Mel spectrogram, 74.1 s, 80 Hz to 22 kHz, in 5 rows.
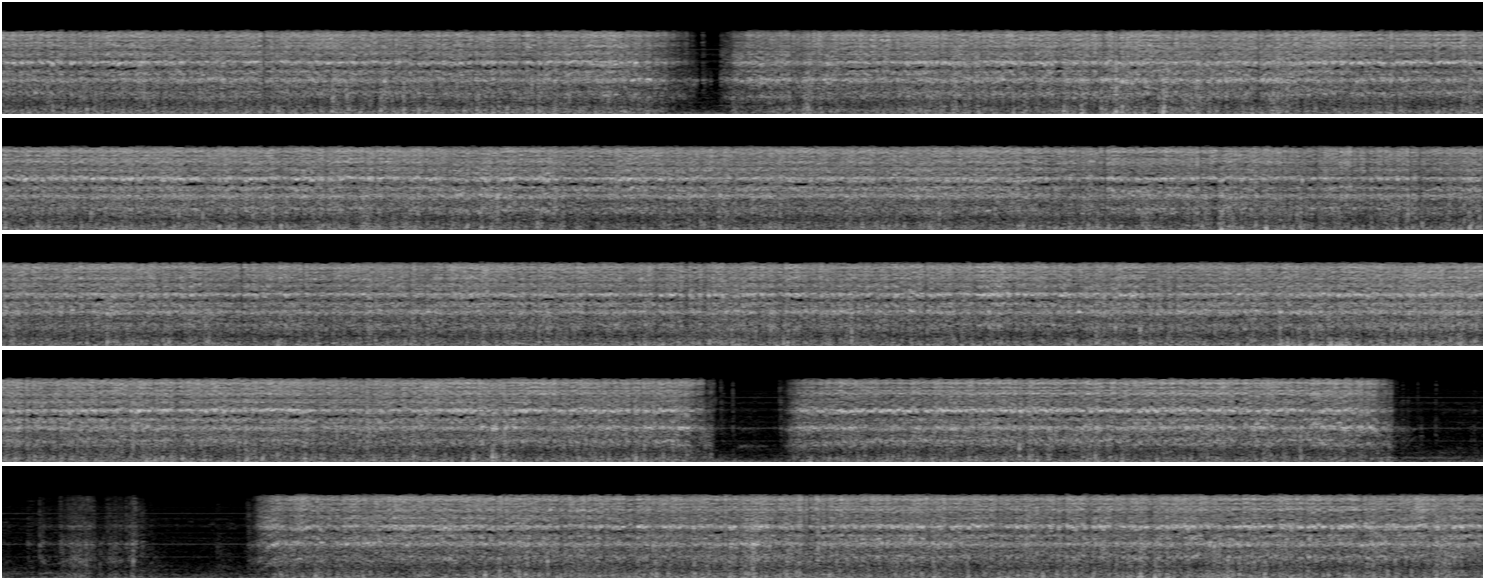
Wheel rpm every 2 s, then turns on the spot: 220, 220, 220, 90, 200, 230, 220, 220, 230, 230, 220, 210, 220, 220, 220, 220, 230, 220, 230, 220, 220, 220, 240, 230, 220, 170, 110, 210, 210, 50, 10, 170, 230, 220, 220, 220, 220.
58-60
